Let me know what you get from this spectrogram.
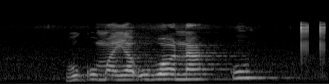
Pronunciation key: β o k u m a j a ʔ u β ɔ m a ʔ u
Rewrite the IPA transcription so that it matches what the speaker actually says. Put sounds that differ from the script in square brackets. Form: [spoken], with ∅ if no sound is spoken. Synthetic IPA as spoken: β [u] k u m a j a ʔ u β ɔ [n] a [k] u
